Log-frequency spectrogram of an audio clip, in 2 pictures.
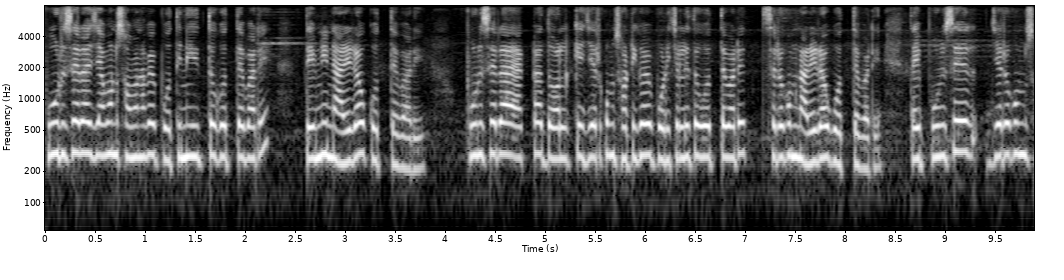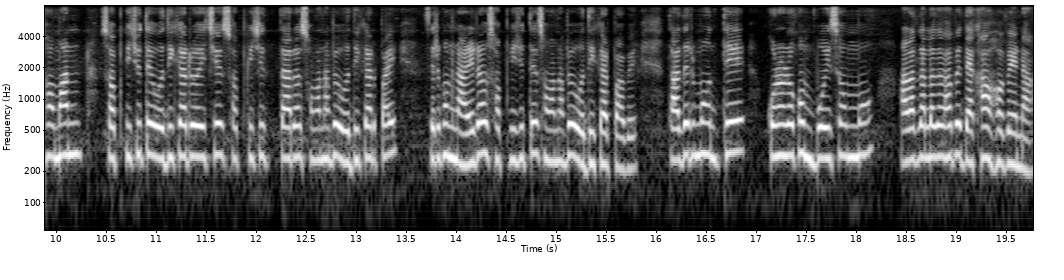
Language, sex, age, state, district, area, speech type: Bengali, female, 30-45, West Bengal, Nadia, urban, spontaneous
